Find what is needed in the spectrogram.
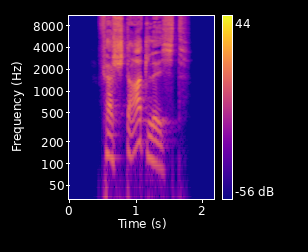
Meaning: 1. past participle of verstaatlichen 2. inflection of verstaatlichen: second-person plural present 3. inflection of verstaatlichen: third-person singular present
- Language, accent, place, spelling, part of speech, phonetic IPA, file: German, Germany, Berlin, verstaatlicht, verb, [fɛɐ̯ˈʃtaːtlɪçt], De-verstaatlicht.ogg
